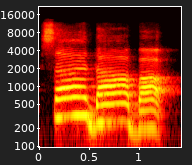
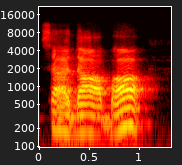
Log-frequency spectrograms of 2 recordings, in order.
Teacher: you have a short syllable, sa, and then da and ba are long. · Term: yagana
